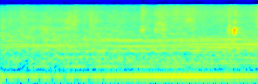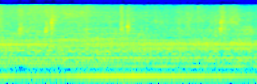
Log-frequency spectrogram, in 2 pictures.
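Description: Steady low hum of room background noise, with a few faint clicks.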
